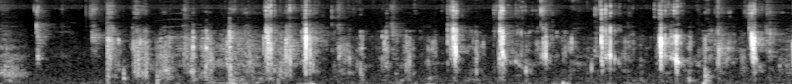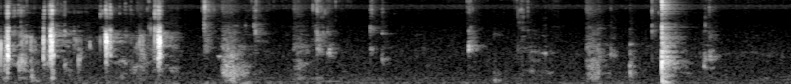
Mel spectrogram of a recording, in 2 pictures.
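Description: Close-miked wet chewing and lip smacking of rice and canned sardines, several smacks a second, dying away after about ten seconds. Near the end, a single sharp click as a sardine can is handled.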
